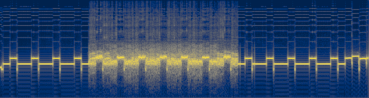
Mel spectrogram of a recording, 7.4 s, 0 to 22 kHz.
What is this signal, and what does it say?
SSTV (slow-scan television), Scottie 1.
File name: sstv / S1-VK4MSL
